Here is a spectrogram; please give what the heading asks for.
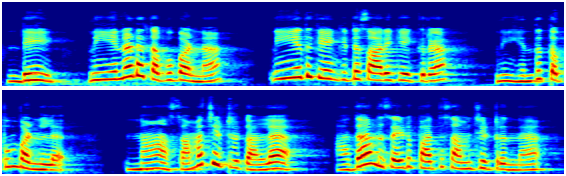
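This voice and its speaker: A woman's voice: sits high, animated, fast. A woman voicing an affectionate elder sister who deflects and hesitates when questioned, in a cartoon. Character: tender, evasive elder sister. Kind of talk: cartoon voice acting.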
